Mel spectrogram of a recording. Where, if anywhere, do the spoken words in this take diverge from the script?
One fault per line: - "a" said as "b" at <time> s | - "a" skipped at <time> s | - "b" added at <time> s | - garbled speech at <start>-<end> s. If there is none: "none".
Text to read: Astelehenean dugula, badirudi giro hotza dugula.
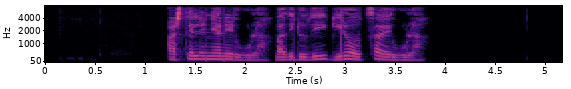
none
